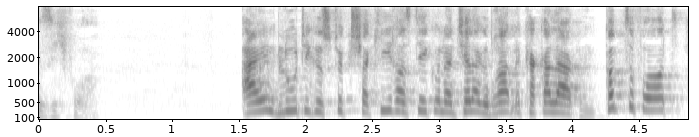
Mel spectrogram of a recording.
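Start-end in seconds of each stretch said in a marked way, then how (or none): 1.5-4.9 higher, louder waiter voice tossed off in passing. A narrator's reading. Waiter passing the table, a brisk calling voice. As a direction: call the order back as you hurry by. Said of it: "antwortete der Kellner im Vorübergehen".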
